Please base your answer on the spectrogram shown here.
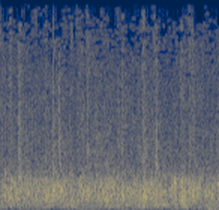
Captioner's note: applause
